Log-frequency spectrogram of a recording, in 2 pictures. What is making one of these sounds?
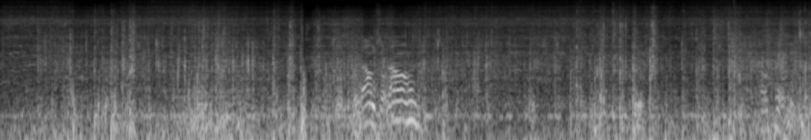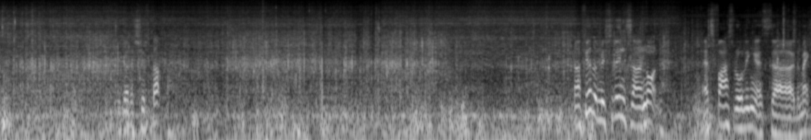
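A bicycle rattles over bumps.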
